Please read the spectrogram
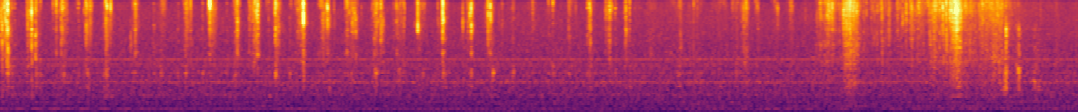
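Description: Faint, quick scratching strokes of a small sculpting tool cross-hatching clay through plastic cling wrap, two or three strokes a second. Near the end come a few seconds of longer rustling as the cling wrap is peeled off the clay.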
